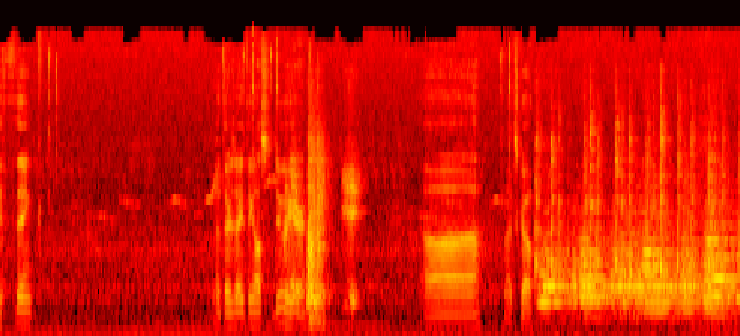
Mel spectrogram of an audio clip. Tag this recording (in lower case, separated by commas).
speech, music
